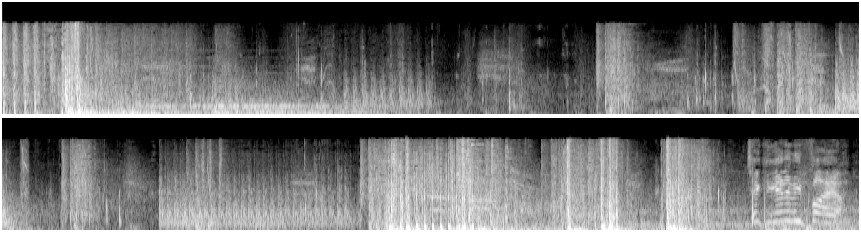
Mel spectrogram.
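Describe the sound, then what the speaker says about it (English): Automatic and single gunfire in Call of Duty DMZ, with bursts of rapid shots in a tense firefight around a building, loud and repeated through the clip, alongside game voice callouts and brief quieter gaps. "Taking enemy fire!"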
